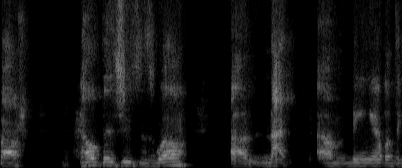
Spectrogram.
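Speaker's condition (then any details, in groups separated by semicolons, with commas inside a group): Cerebral palsy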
